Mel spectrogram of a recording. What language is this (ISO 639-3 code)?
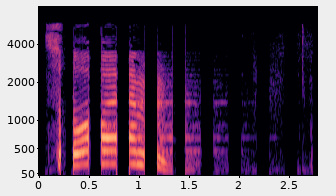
nob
